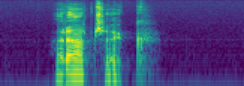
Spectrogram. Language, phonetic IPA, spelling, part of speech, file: Polish, [ˈrat͡ʃɛk], raczek, noun, Pl-raczek.ogg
